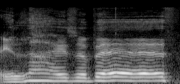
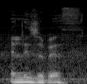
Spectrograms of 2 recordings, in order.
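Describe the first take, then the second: First: The name is said the singer's own way. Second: The name is said the common English way.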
